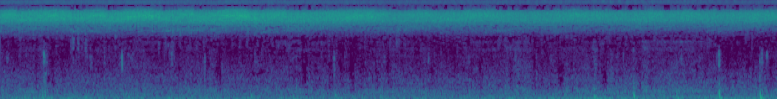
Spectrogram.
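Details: After rain, cicadas sing during a morning hike up a mountain; their shrill, unbroken buzz stays level throughout, with faint clicks and light steps below.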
